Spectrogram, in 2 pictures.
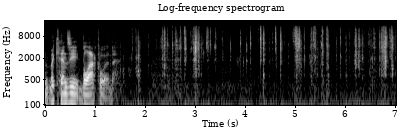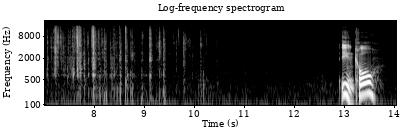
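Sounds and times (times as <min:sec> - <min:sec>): foil wrappers crinkling: 0:01.6 - 0:10.8.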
